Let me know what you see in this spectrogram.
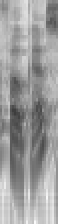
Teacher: we have first syllable stress so the faux syllable is long and the cuss syllable is short and reduced and in this case the faux syllable is extra long because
